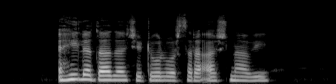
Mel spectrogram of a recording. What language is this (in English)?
Pashto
